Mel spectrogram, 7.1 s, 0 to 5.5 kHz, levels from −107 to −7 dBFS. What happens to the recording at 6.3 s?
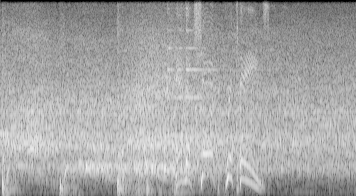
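Nothing goes wrong at 6.3 s; the audio plays through that moment intact, with no dropout, click or other fault.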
